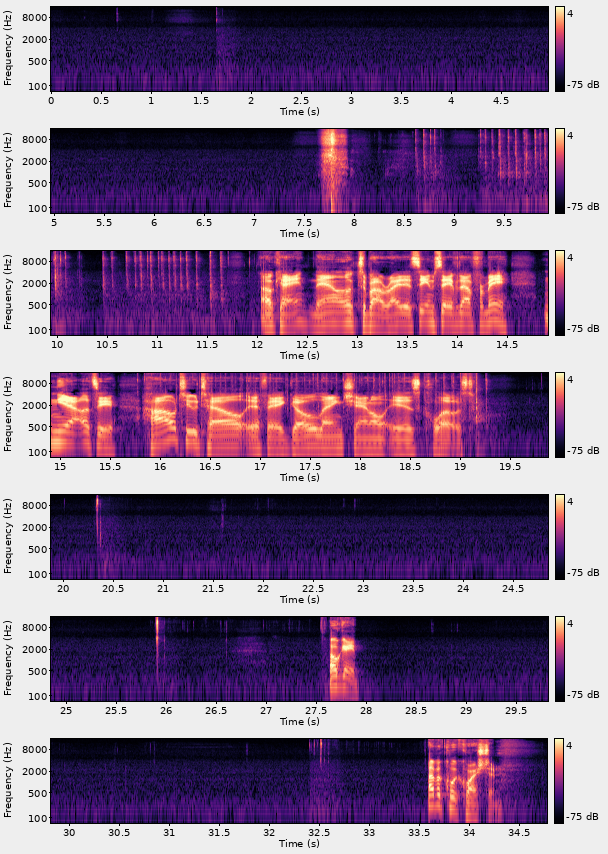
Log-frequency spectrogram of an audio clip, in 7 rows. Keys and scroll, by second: 9.3-10.3 typing, 10.5 Down, 10.7 Down, 10.8 Down, 11.4 Down, 11.4 Return, 16.3-19.3 typing.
